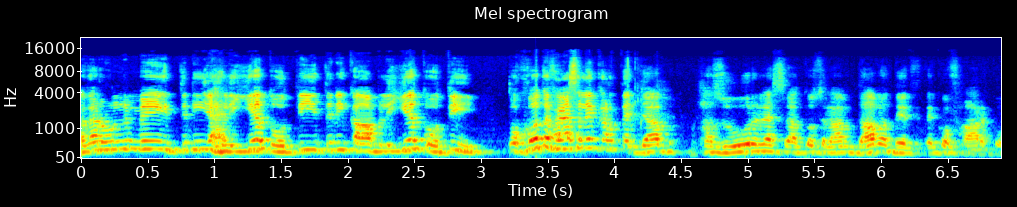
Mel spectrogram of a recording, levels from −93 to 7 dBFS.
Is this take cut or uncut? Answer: cut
